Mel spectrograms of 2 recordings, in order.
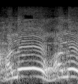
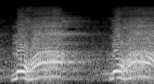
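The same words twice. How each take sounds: First: Higher, louder hammed-up halo halo; mock yelling. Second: Loha loha, halo said backwards, high and loud; backwards hello. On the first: Haji shouting into a reversed receiver, mock yell. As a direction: shout halo halo as if nobody hears. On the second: Retold or imitated. Haji told the phone is reversed, says loha loha loudly. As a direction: shout loha loha like a confused old man. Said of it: "Langsung dia bilang ni".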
